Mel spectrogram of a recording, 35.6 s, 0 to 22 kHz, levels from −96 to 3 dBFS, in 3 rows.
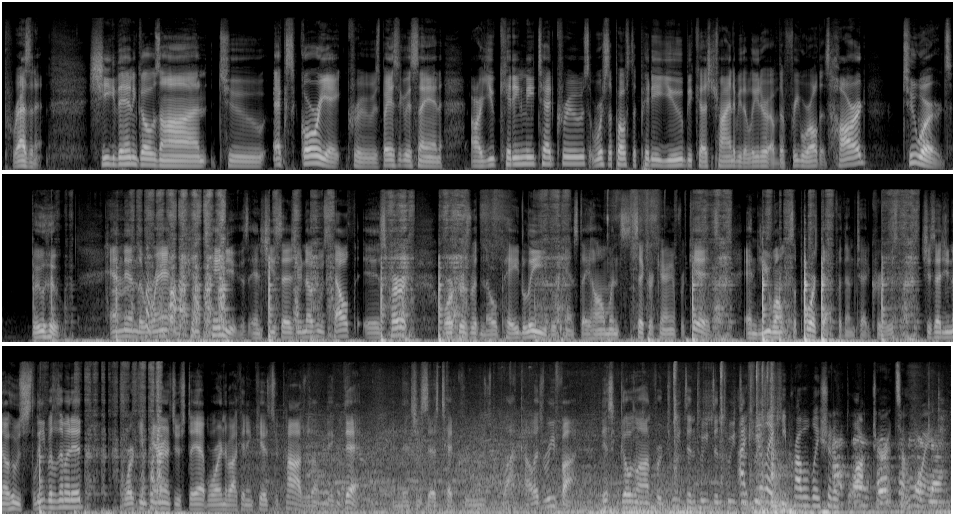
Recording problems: household noises; loud; from 13 s on; 2 dB below the speech

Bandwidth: 14.5 kHz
